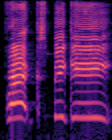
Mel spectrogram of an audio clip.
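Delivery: calling out. Real, not acted. Calling the dogs outdoors.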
